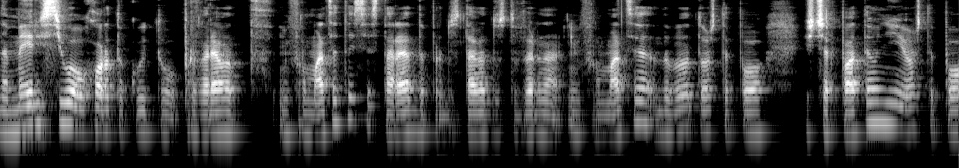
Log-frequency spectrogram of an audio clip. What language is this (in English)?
Bulgarian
